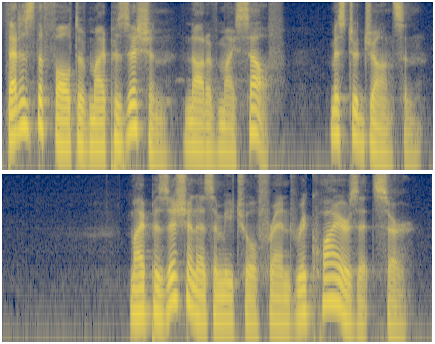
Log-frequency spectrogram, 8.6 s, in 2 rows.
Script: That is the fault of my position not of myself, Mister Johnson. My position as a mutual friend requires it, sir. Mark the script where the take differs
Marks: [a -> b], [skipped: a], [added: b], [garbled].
That is the fault of my position not of myself, Mister Johnson. My position as a mutual friend requires it, sir.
